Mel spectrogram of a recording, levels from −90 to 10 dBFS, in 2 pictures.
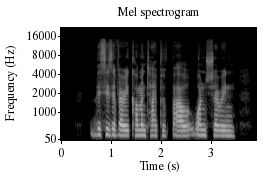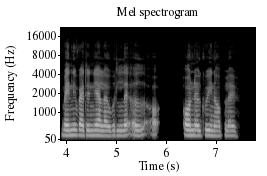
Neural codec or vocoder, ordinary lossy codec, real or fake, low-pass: vocoder, 48 kHz, 128 mel bands, Vocos; none; fake; 14.4 kHz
